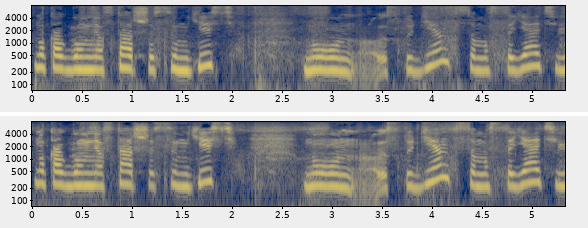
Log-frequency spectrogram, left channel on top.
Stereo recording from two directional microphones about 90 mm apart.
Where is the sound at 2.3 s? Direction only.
75° left (ahead or behind).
